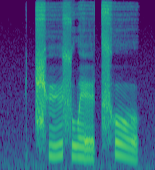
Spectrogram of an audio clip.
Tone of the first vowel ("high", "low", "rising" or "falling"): rising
